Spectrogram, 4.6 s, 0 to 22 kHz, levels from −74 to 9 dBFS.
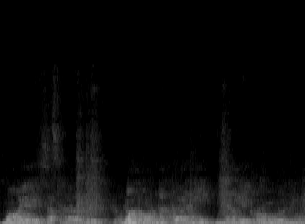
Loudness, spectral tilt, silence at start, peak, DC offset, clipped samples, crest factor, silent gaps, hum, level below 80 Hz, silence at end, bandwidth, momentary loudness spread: -34 LUFS; -7.5 dB/octave; 0 s; -14 dBFS; under 0.1%; under 0.1%; 18 dB; none; none; -52 dBFS; 0 s; 15.5 kHz; 8 LU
